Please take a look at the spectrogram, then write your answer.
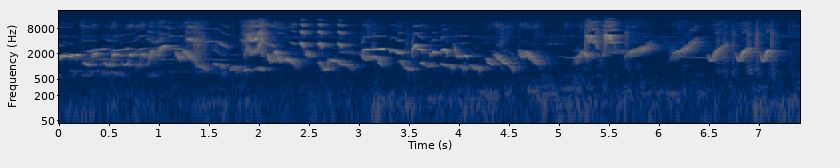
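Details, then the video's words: Oriental magpie-robin (kacer) cage-bird training song: a busy run of short slurred whistles and squeaky chirps, repeated in quick series, with a brief harsh high burst near the end. "Masteran Burung kacer Gacor isian Panjang"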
